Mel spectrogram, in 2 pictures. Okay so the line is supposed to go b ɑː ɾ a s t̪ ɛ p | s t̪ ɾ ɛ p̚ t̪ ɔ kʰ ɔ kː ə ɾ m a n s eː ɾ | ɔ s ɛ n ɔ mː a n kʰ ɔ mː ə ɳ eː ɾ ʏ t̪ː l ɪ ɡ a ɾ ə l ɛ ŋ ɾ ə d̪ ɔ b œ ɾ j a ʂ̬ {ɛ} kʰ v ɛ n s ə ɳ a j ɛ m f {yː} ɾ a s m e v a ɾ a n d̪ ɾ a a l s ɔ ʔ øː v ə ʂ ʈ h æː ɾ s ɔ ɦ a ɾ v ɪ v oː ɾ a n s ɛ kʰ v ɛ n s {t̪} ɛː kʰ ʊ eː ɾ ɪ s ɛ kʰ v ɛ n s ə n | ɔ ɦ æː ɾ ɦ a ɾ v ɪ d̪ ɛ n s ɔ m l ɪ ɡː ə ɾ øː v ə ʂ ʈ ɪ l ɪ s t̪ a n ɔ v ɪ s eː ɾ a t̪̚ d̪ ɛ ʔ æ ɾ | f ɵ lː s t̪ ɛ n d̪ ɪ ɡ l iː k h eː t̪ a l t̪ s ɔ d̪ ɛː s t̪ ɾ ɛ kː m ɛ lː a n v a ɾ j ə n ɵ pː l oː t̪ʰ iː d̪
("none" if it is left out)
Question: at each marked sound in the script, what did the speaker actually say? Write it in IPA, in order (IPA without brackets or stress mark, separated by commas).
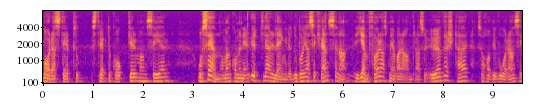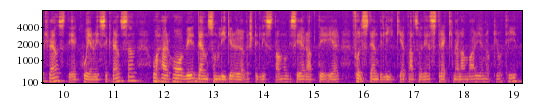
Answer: ɛ, œː, d̪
